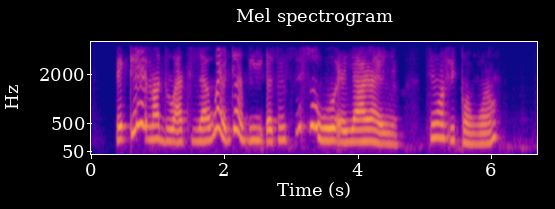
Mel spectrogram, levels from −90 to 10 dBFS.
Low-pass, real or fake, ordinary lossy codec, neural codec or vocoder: 3.6 kHz; fake; none; codec, 16 kHz, 1 kbps, FreqCodec, larger model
